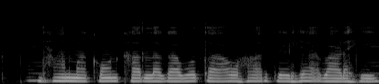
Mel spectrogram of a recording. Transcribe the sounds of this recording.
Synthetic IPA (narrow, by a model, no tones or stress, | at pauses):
d̪ʱaːnmãkoːnkʰaːd̪ləɡaːbot̪aəwɦaːɾbeːɽ̤ijabaːɽəɦi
